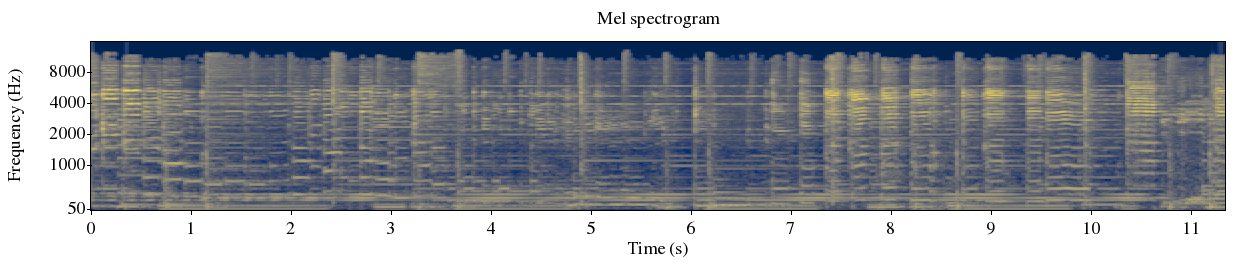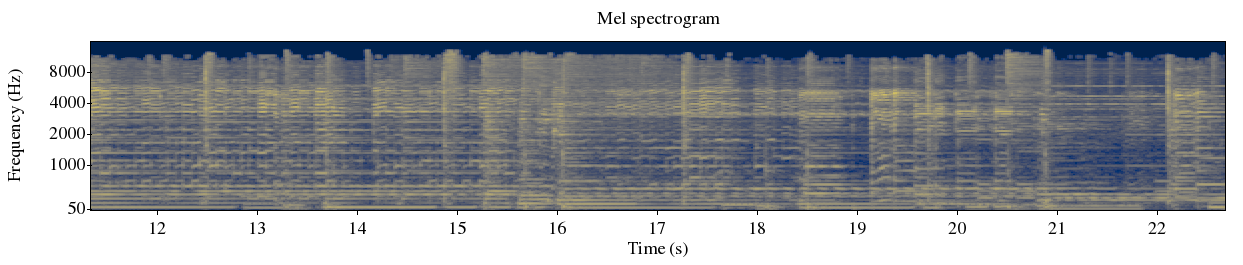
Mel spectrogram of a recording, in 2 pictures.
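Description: Live blues band playing an instrumental passage of a slow blues, with two electric guitars over a Hammond organ and drums.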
